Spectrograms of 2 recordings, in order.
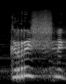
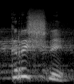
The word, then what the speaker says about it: कृष्ण: नाम रखा गया कृष्ण कृष्ण कहने में जीभ घूमती है बोलो घूमी जिसकी नहीं घूमी गलत बोल रहा है हां सही उच्चारण करेंगे तो जीव तो भगवान का नाम रखा गया कृष्ण और कृष्ण का दूसरा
